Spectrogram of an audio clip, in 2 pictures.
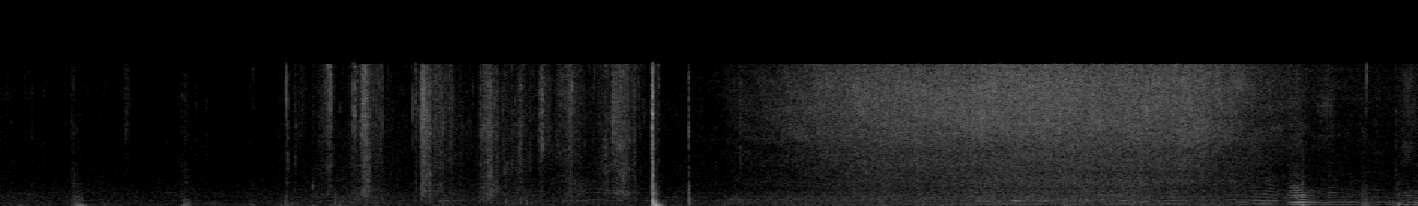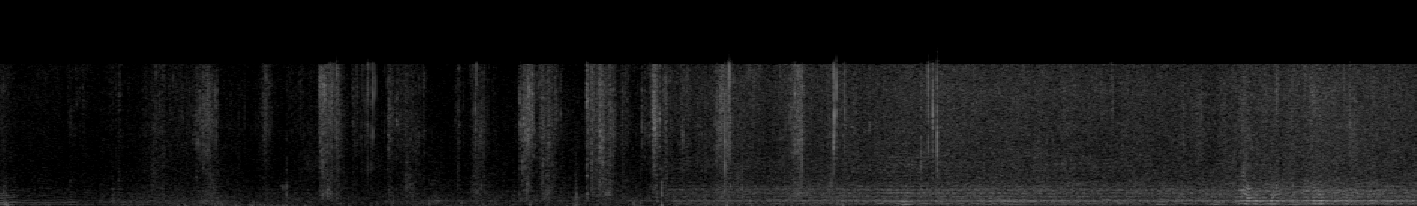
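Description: Honeybees buzzing as they fly around the hives on their last autumn cleansing flight, the buzz thickening over the second half. Scattered taps and knocks in the first few seconds, one sharp knock about six and a half seconds in, and a rush of hissing noise for a few seconds near the middle.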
